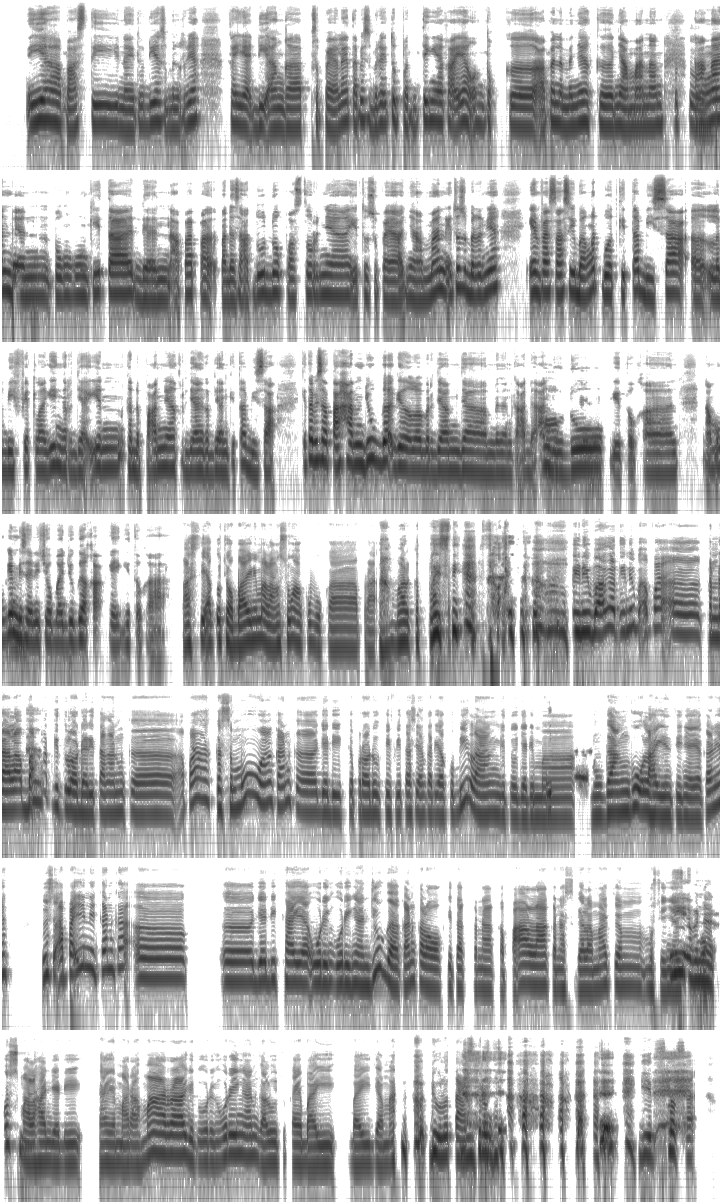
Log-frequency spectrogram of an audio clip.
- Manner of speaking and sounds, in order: laughing while speaking: "marketplace nih soalnya"; in English: "marketplace"; laugh; other background noise; laugh; laughing while speaking: "jaman dulu tantrum"; laugh
- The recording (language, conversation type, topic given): Indonesian, advice, Bagaimana cara mengurangi kebiasaan duduk berjam-jam di kantor atau di rumah?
